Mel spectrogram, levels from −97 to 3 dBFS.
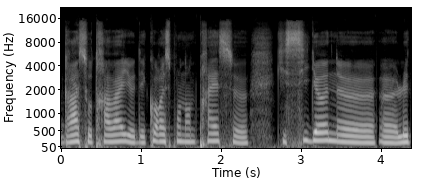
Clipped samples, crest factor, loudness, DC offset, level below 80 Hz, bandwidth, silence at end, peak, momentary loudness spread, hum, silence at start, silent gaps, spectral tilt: under 0.1%; 16 dB; -29 LUFS; under 0.1%; -50 dBFS; 15 kHz; 0 s; -12 dBFS; 8 LU; none; 0 s; none; -6 dB/octave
